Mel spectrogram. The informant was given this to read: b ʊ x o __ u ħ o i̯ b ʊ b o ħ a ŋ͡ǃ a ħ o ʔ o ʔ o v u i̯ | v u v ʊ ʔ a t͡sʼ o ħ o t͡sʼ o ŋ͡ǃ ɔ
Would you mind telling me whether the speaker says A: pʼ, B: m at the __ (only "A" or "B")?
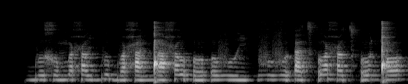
B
